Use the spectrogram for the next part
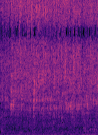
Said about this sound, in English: let the water fill up over the pants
